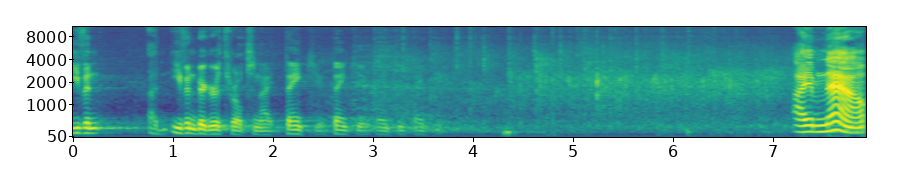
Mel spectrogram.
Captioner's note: applause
